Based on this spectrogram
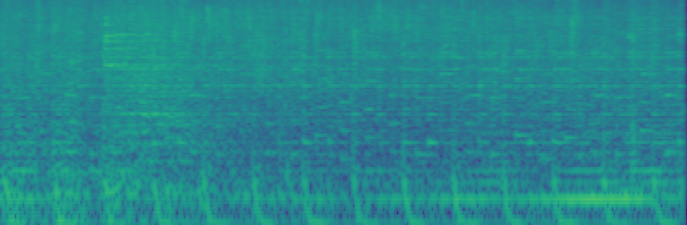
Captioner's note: thuds; suspenseful music continues; water pattering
